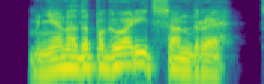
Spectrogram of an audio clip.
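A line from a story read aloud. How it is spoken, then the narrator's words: Menacing. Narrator (Russian): сказал он грозно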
